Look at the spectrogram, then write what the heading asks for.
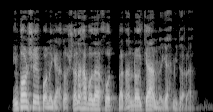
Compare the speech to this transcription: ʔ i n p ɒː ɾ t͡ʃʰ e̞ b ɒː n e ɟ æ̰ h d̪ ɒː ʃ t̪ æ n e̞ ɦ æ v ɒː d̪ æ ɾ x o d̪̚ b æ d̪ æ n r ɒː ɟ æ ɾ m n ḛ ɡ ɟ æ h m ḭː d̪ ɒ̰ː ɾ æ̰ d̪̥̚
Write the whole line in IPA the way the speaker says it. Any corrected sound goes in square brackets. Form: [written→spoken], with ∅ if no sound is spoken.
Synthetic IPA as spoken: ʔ i n p ɒː ɾ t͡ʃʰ e̞ b ɒː n e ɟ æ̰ h d̪ ɒː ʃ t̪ æ n e̞ ɦ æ v ɒː d̪ æ ɾ x o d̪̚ b æ d̪ æ n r ɒː ɟ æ ɾ m n ḛ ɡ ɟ æ h m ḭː d̪ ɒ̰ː ɾ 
